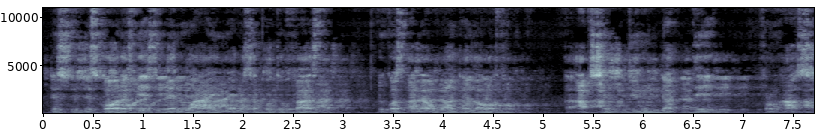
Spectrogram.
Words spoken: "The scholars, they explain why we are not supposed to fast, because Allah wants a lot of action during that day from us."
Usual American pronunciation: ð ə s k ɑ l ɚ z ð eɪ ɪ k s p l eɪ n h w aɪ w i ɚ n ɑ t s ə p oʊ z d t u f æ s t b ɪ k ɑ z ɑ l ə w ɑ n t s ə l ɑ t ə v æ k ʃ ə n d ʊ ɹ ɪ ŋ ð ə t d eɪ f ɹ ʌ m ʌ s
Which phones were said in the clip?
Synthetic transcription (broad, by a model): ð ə s k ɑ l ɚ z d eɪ ɪ k s p l eɪ n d w aɪ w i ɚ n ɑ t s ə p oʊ t u f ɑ s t b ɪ k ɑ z ɑ l ə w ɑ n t ə l ɑ t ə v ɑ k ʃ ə n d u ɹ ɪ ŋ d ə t d eɪ f ɹ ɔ m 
